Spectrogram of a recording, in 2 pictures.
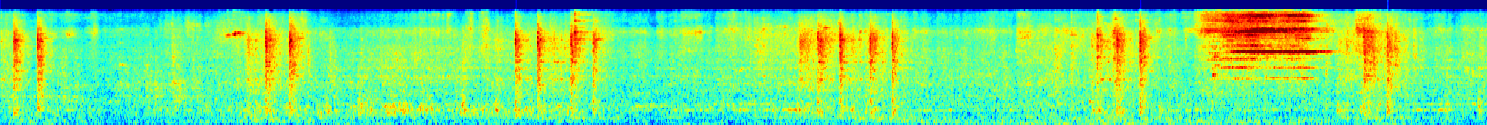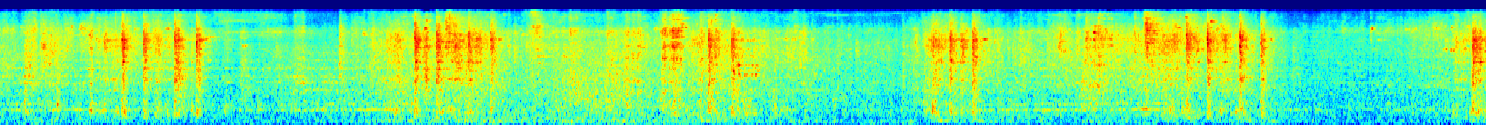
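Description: Railroad cars rolling past, their wheels clicking in repeated groups over rail joints. A brief high-pitched wheel squeal sounds about twelve seconds in.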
